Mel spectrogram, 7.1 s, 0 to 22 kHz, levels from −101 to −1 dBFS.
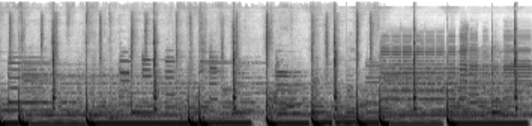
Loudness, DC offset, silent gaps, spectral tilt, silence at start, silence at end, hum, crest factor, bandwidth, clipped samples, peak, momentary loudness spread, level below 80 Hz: -14 LUFS; under 0.1%; none; -6 dB/octave; 0 s; 0 s; none; 10 dB; 14.5 kHz; under 0.1%; 0 dBFS; 7 LU; -12 dBFS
